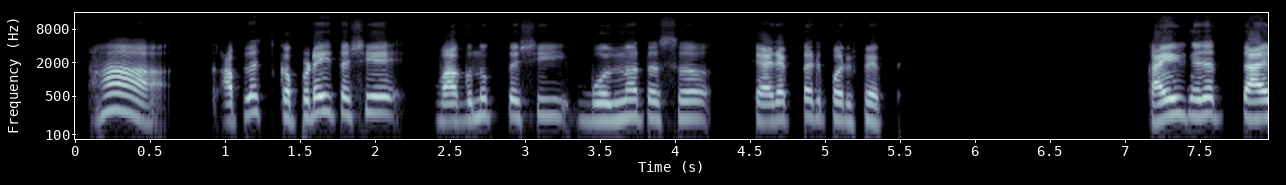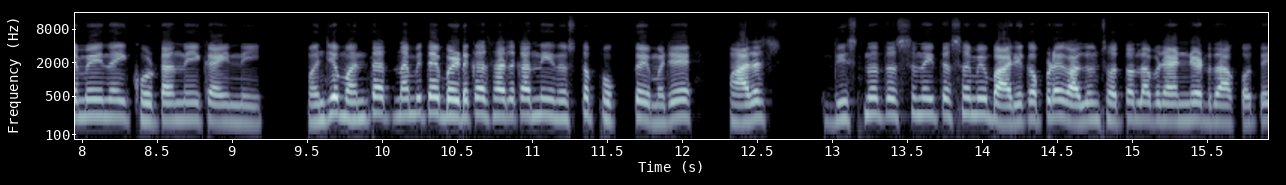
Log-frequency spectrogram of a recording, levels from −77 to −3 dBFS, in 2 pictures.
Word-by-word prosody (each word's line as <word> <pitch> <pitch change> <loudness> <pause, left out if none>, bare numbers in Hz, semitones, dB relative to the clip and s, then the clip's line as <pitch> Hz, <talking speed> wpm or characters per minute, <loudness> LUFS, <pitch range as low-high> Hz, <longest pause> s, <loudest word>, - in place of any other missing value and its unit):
हां. 265 0 +4 0.4
आपले 245 +6 -1 0.2
कपडेही 215 +5 +2
तसे, 240 +1 +1 0.4
वागणूक 195 +5 +1
तशी, 220 +2 -5 0.2
बोलणं 190 +3 -1
तसं, 200 0 -3 0.3
कॅरेक्टर 195 +3 +2
परफेक्ट. 180 -2 -3 1.6
काही 230 +2 +7
त्याच्यात 230 +1 +2 0.2
ताळमेळ 210 +1 +7
नाही, 215 -1 -2
खोटा 185 -1 -1
नाही 190 0 -5
काही 180 -2 0
नाही. 170 -2 -10 0.3
म्हणजे 185 +7 +1
म्हणतात 210 +3 0
ना 225 +1 0
मी 235 +1 -5
त्या 240 - +5
बेडकासारखा 220 0 +2
नाही. 225 0 -3
नुसतं 200 +3 -5
फुगतोय 195 +1 -3
म्हणजे 190 +4 -1 0.3
माझं 175 +2 +5 0.5
दिसणं 200 +4 -5
तसं 225 +1 -5
नाही. 230 0 -3
तसं 230 +2 -3
मी 225 - -1
भारी 170 +1 +5
कपडे 205 +2 -1
घालून 185 +1 +2
स्वतःला 190 +1 -2
ब्रँडेड 185 0 +1
दाखवतो. 170 +1 -2
200 Hz, 150 wpm, -23 LUFS, 185-225 Hz, 1.6 s, काही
